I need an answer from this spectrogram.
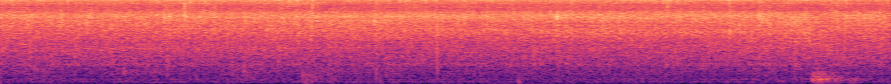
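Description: Hand-cut pork and chopped onion sizzling steadily in a nonstick frying pan, the meat just starting to turn white. There are two soft low thumps, one about a second and a half in and one near the end.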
